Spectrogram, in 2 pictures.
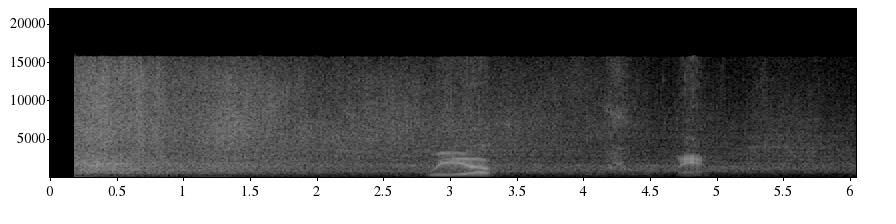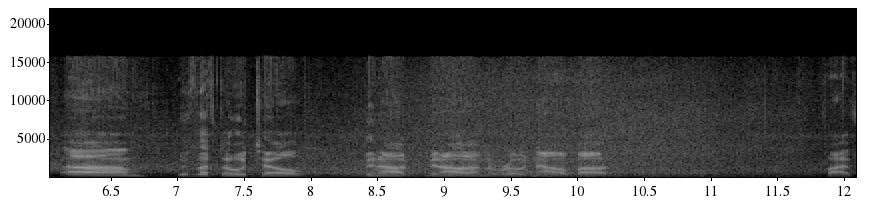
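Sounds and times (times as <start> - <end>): tyres hissing on wet road: 0.2 - 7.0, 7.8 - 11.9.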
